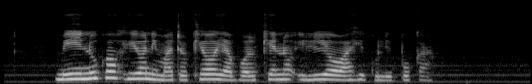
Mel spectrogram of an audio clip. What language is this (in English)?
Swahili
